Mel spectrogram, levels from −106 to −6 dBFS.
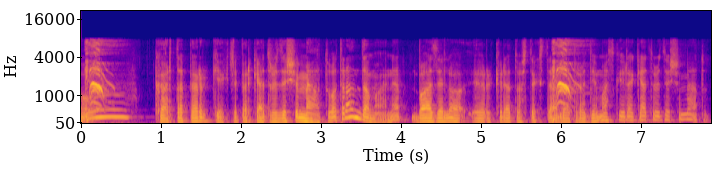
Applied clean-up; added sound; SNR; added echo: none; Cough; -3 dB; reverberation time 0.3 s.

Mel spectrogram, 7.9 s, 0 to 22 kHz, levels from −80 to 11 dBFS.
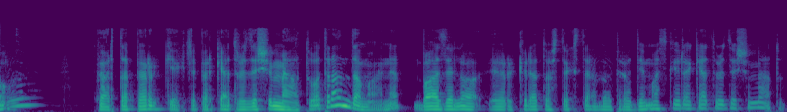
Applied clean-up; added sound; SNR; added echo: neural mask model DeepFilterNet 3.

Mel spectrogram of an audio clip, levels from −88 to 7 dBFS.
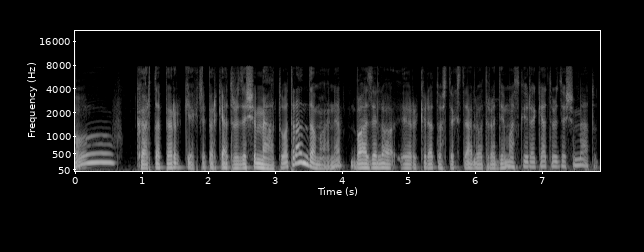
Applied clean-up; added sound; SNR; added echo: none; none; none; none.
